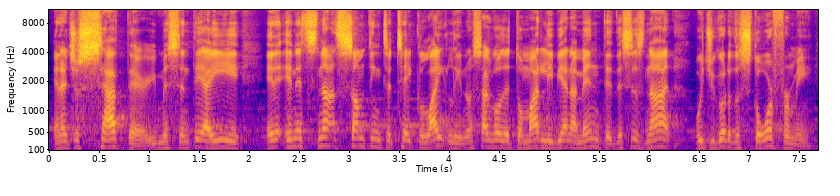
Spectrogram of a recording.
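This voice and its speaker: A man preaching, who says every line once in English and once in Spanish. His voice sits a little high, and quiet music plays under him. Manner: preaching loudly in the opening, then quiet and halting as he tells a personal story; hesitant, repeats words as he searches for them. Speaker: pastor. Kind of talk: bilingual sermon, repeating each line in English and Spanish.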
